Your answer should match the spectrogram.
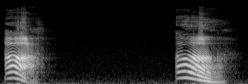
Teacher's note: tone number 4 is falling. It's like if someone hits you and you say, ah, ah.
